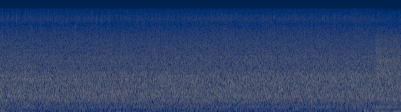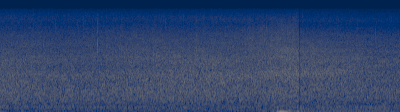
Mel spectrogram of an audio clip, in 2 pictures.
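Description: Torrential rain pouring down on a street, pavement and grass: a steady, even hiss of heavy rainfall. It swells louder briefly a little before the end.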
